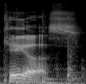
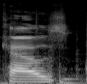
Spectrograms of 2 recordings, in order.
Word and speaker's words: chaos: The word chaos is pronounced chaos, not cows, not chouse.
